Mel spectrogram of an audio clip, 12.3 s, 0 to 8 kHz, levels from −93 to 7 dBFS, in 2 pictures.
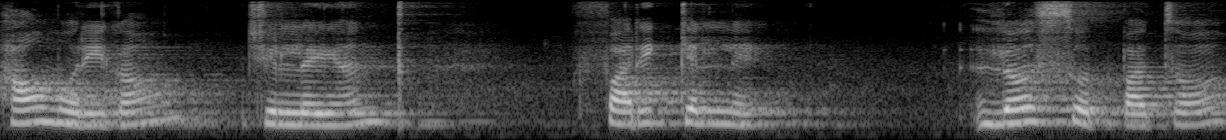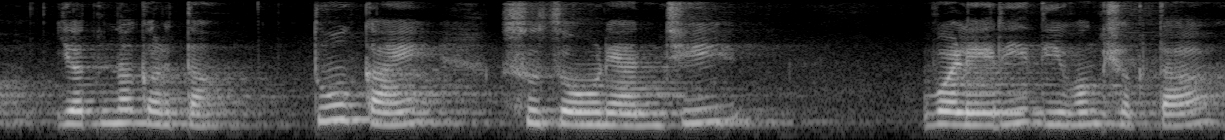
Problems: constant background noise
